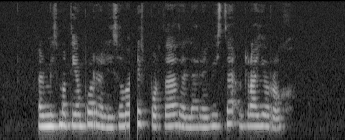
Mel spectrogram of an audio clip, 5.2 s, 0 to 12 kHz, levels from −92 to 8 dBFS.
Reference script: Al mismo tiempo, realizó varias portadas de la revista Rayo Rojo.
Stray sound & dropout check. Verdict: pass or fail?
fail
